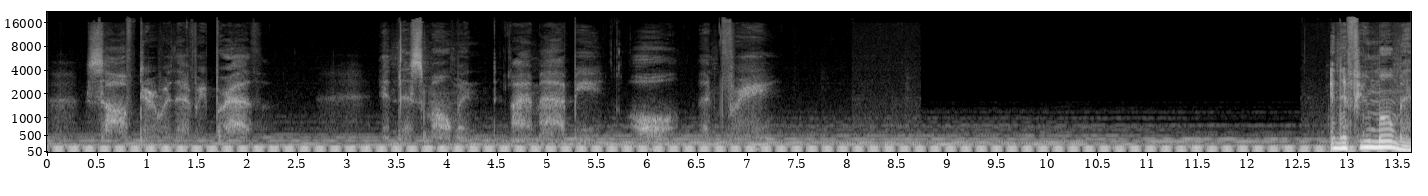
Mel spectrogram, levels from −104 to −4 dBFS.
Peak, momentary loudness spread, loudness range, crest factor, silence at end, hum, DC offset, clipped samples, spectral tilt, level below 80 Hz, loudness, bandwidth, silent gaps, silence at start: -8 dBFS; 11 LU; 6 LU; 20 dB; 0 s; none; under 0.1%; under 0.1%; -7.5 dB/octave; -38 dBFS; -29 LUFS; 18 kHz; none; 0 s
